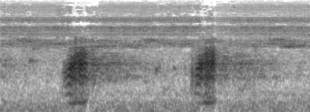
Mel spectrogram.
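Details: Mallard duck in Florida giving two short, raspy quacks about two-thirds of a second apart, not very distinctive, over a faint steady background hiss.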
